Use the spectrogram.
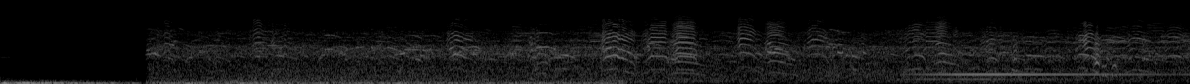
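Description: Summer migratory birds crowd Gujido island in the West Sea, a dense chorus of honking and cackling calls from many birds at once, loud and continuous, with one long steady tone joining near the end.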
